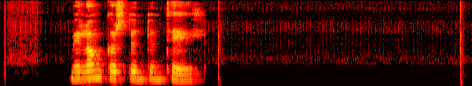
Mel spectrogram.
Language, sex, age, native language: Icelandic, female, 10, Icelandic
